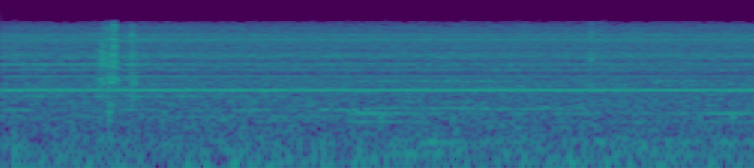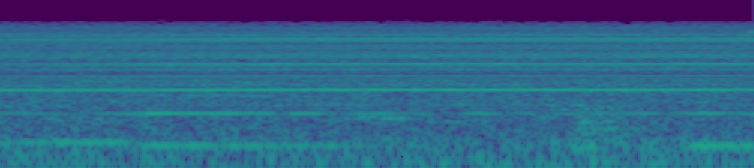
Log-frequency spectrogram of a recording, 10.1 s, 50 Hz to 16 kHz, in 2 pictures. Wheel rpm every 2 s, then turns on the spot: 0, 0, 0, 0, 0.
none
